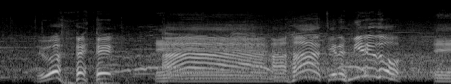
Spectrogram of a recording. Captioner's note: laugh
